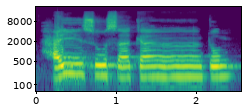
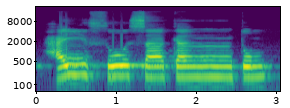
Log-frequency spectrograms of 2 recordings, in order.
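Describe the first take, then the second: First: Both key consonants are said as an s sound. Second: A th sound comes first, then an s sound. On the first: The speaker calls it wrong. "Jangan sampai kita baca huruf sa dengan huruf sin" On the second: The speaker calls it right. "Yang benar huruf sa pertama, huruf sin kedua"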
